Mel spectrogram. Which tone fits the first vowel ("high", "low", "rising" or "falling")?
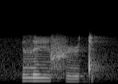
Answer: high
